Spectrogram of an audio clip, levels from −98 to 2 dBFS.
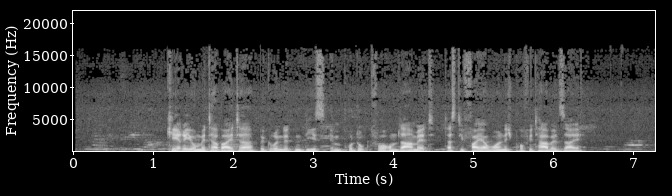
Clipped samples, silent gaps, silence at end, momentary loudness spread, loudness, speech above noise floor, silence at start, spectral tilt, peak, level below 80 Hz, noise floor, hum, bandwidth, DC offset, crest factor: under 0.1%; none; 0.15 s; 21 LU; -18 LUFS; 27 dB; 0.25 s; -5.5 dB/octave; -2 dBFS; -48 dBFS; -44 dBFS; none; 16.5 kHz; under 0.1%; 18 dB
